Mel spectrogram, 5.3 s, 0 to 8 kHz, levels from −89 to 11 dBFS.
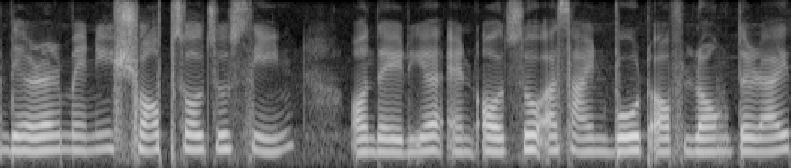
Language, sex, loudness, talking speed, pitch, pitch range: English, female, -15 LUFS, 180 wpm, 215 Hz, 205-225 Hz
